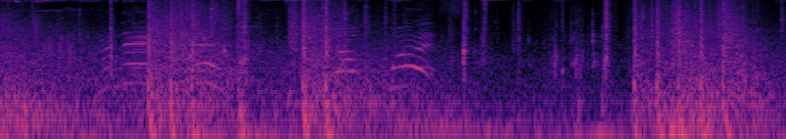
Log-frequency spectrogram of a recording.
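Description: A rifle magazine clicks out and is slotted back in.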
